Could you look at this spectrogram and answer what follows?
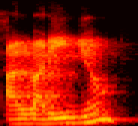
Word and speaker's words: Albariño: You have to pronounce it because I don't pronounce it correctly. So grape variety is Albariño.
